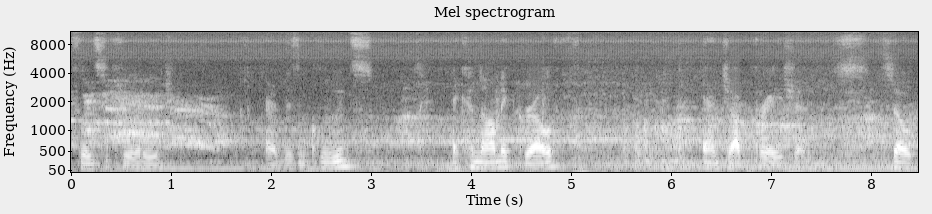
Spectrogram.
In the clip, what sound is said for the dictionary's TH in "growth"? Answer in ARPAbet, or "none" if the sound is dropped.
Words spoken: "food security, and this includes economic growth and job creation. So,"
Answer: TH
